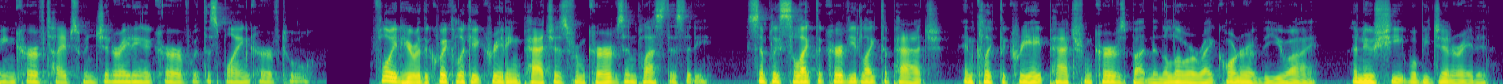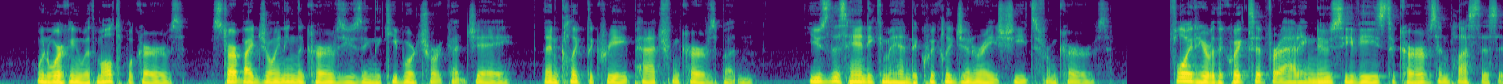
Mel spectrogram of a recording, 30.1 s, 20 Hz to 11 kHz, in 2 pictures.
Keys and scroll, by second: 18.2 j, 24.3 j.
